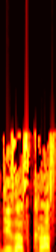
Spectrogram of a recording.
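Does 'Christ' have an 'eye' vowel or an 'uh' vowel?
uh. Christ is said with an 'uh' vowel, like crust. "People in Western Kenya ... they say"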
